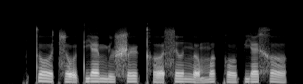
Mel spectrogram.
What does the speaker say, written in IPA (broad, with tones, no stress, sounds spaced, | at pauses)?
t̪ o˥˨ ʊ̯ t͡s o̰˨˩ ʊ̯ t̪ j ɛ˦ m y˨˦ ʂ ɻ̩˦ kʰ ɤ̰˨˩ s ɹ̩˦ n̪ ɤ̰˨˩ m ɤ˦ k o˨˦ ʊ̯ p j ɛ˦ x ɤ˥˨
